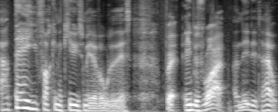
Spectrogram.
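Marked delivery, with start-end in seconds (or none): 0.0-1.7 mock furious, livid angry voice. Retelling accusing a brother of lying: retelling own livid anger. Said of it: "I was fucking livid with my brother".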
